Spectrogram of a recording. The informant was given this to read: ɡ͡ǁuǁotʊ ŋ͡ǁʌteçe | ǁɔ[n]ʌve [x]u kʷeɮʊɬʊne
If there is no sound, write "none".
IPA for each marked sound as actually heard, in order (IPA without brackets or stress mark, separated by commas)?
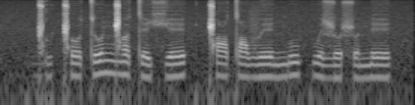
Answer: tˤ, ŋ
